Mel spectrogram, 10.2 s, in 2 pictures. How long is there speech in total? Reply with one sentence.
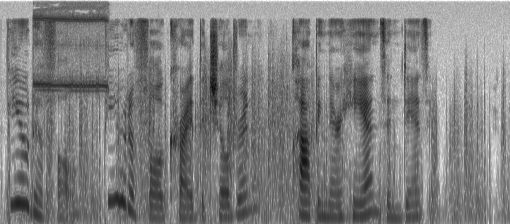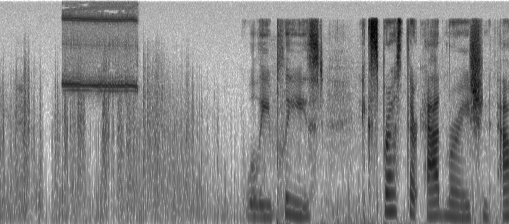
The speech can be heard for 7 seconds in total.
